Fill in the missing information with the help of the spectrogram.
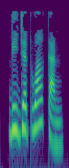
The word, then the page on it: dijadwalkan: indonesian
